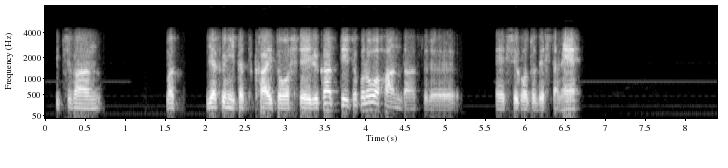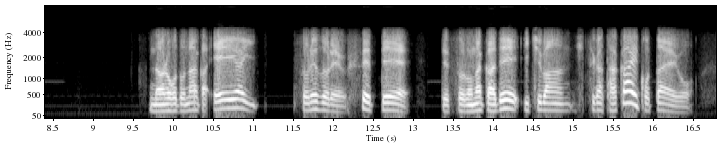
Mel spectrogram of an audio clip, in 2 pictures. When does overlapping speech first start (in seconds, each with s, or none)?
none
